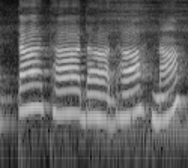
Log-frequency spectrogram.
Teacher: हमारी जीभ है जो वो कहाँ टच करती है? दांत को टच करके इसकी ध्वनि निकलती है।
